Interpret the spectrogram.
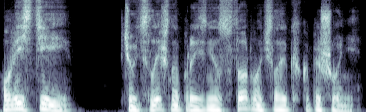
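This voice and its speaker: A man reading an adventure story aloud in a steady, storytelling manner. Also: fairly low pitch, fast, breathy edge, no echo, clean studio sound. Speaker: narrator. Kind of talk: audiobook narration.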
